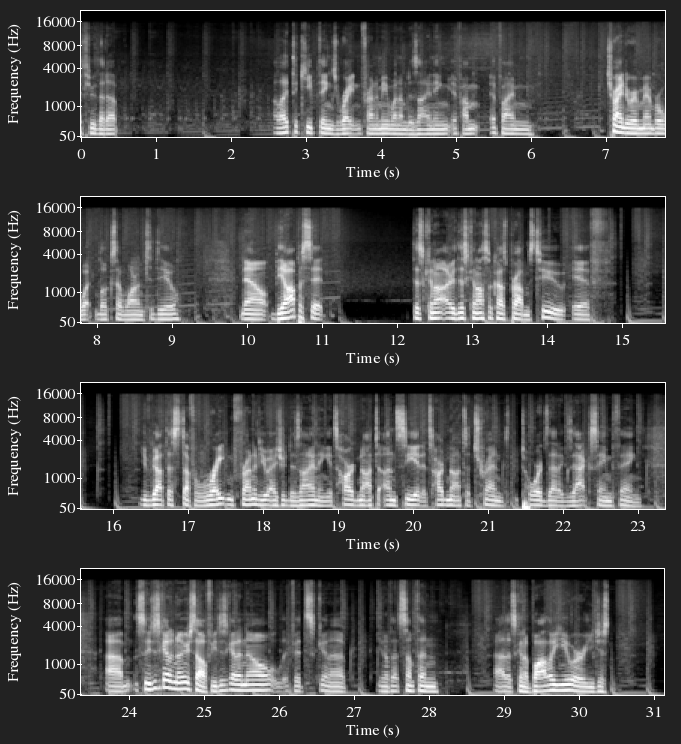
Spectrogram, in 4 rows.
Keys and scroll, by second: 3.8 super+v, 6.4 e, 17.4 space, 29.4 space, 29.9 space, 30.7 space.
